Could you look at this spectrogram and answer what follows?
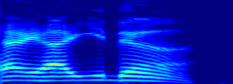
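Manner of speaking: put-on Southern twang accent. Performing a greeting after being asked for a Southern twang. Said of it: "Can I have a little bit of that twang?".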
